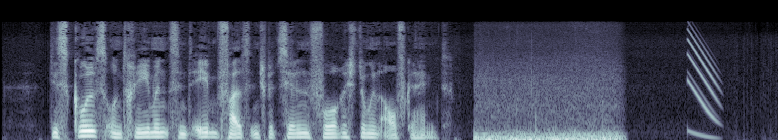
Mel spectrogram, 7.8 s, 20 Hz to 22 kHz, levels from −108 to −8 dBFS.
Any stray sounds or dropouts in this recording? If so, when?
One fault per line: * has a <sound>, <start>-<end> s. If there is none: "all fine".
* has a thud, 4.7-6.3 s
* has a chirp, 6.9-7.3 s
